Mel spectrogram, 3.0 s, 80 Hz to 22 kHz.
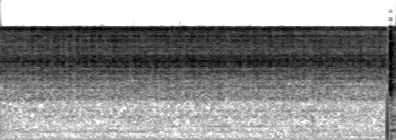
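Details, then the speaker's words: Comfort Zone 9-inch cradle fan (three speeds, aluminum blades) on high: a steady, airy rush that is quieter than expected, with no strong motor hum and a faint scratchy rasp of grinding or scraping from inside the fan. "And as you can see, it's really not that loud. And in addition to not being loud, there's some kind of grinding, scraping, scratching sound coming from it, which is unpleasant."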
